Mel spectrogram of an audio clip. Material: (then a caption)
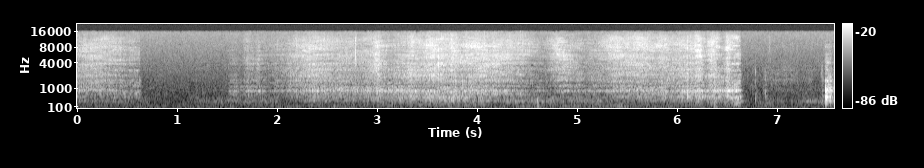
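Cardboard. Fingertips lightly scratch and rub the top of a small, flat, closed, hollow EMTEC cardboard box covered in blue paper, held in one hand. A soft, bright, hissy scraping rises and falls in waves, with a quiet gap early on and another near the end. The clip closes with one short, sharp tick.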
